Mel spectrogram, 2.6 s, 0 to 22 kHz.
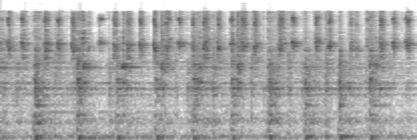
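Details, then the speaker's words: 2007 Pontiac Grand Prix GXP LS4 starting after an oil change: a tinny jangling rattle pulsing with the engine beat, from unwelded metal pieces loose inside the muffler. It was fixed by re-welding the muffler internals. "I think that pipe in there is loose."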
